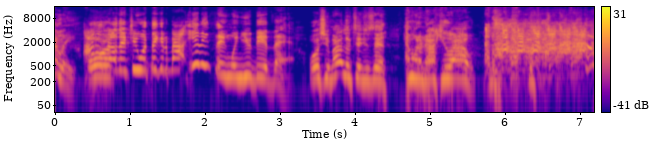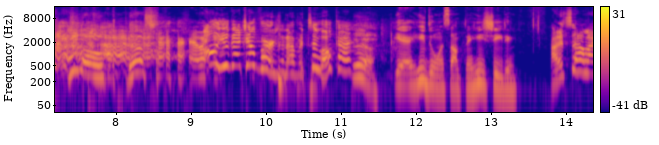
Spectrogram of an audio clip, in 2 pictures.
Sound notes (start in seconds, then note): 5.5 deep voice; 5.8 all laugh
